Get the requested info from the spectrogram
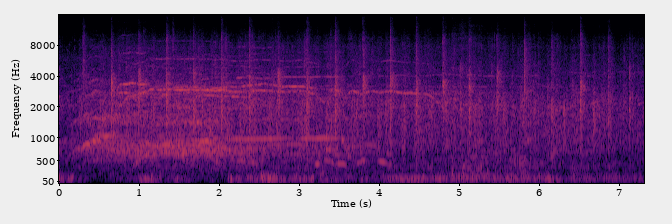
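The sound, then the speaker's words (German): A large crowd at a street demonstration in Stuttgart applauds itself loudly and steadily, clapping mixed with cheering voices; toward the end the clapping turns into more regular, rhythmic claps. “Gebt euch selbst einen Applaus.”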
